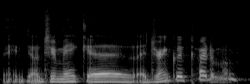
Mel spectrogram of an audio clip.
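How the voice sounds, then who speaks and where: A man's voice: mid-range voice, very animated, moderate pace, gravelly, a little mellow. A man co-hosting a podcast, reading a story aloud with dry, wry joking asides. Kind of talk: casual banter mixed with story reading.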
